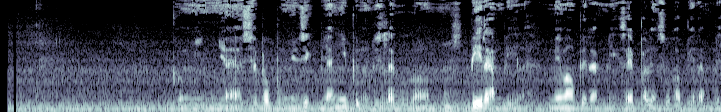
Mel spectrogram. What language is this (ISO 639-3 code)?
msi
